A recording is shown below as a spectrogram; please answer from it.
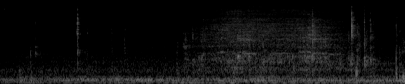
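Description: A few light clicks as plastic petri dishes are handled and set down on a windowsill, over a steady low hum. A soft hiss swells in the second half.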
